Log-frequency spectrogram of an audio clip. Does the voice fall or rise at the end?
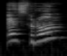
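rise. The pitch rises at the end. It asks whether this is the person. "change the inflection upwards to make it into a question"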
